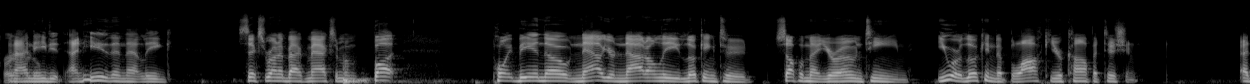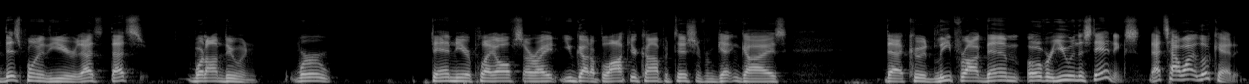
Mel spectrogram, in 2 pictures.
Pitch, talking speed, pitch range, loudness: 150 Hz, 180 wpm, 135-165 Hz, -26 LUFS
